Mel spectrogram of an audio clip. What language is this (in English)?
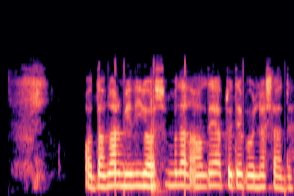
Uzbek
